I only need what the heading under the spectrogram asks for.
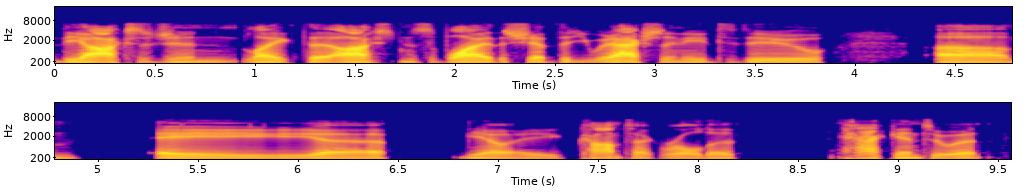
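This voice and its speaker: A man speaking casually and haltingly as game master of a tabletop roleplaying game, informal and sweary. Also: low voice, steady tone, fairly bright tone, clean tone, no room sound, muffled recording. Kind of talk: casual improvised game narration and table chat.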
